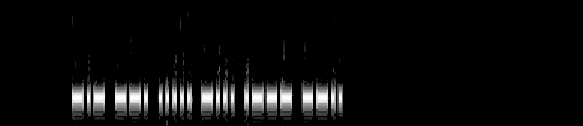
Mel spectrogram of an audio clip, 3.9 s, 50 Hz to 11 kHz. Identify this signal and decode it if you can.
Morse code, heard as a keyed tone, about 52 wpm, 700 Hz. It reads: KG5BJZ
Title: USA Call Signs - 6 Characters - Repeated 2x - 50wpm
